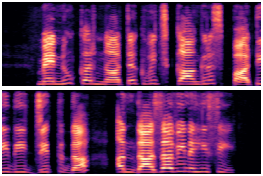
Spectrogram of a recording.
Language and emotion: Punjabi, surprised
